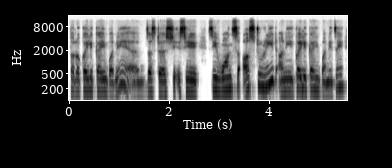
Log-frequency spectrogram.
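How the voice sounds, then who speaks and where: A woman with a Nepali accent asking a question as an audience member, polite and halting. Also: fairly low pitch, darkish tone. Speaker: audience questioner, parent and teacher.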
